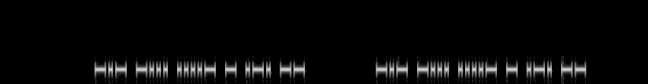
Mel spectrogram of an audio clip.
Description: Morse code, heard as a keyed tone, about 36 wpm, 700 Hz. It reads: KB4TRM KB4TRM
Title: USA Call Signs - 6 Characters - Repeated 2x - 35wpm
